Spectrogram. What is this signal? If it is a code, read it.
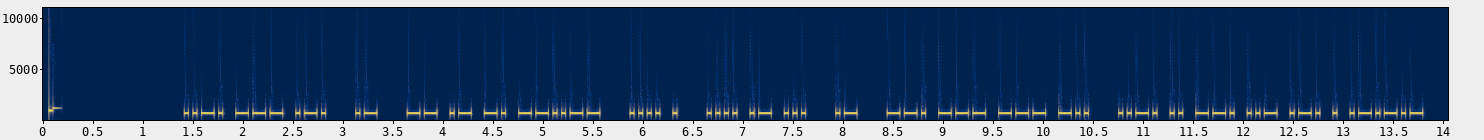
Morse code, heard as a keyed tone, about 28 wpm, 700 Hz. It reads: FOR A MAN, HE HAS A GOOD FIGURE.
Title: Sentences from Top 1000 Words - Review Part 2 - 28wpm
